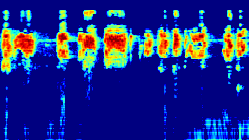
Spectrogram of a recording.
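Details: Javan myna singing in a lively, varied style full of phrases, played to stimulate stressed or quiet mynas; harsh, scratchy chattering bursts in quick succession with short pauses between noisy phrases.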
